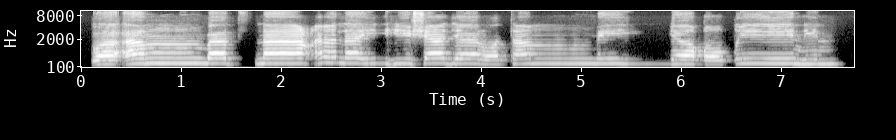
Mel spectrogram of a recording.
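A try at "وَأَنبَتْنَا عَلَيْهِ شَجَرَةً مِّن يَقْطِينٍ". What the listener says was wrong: Iya, Masya Allah, Ahsanti.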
